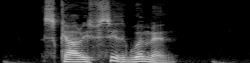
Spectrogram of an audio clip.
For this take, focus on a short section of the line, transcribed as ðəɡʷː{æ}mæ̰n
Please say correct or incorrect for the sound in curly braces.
correct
